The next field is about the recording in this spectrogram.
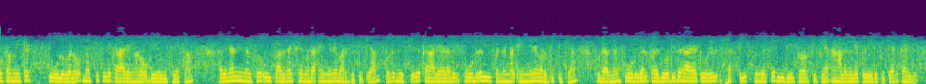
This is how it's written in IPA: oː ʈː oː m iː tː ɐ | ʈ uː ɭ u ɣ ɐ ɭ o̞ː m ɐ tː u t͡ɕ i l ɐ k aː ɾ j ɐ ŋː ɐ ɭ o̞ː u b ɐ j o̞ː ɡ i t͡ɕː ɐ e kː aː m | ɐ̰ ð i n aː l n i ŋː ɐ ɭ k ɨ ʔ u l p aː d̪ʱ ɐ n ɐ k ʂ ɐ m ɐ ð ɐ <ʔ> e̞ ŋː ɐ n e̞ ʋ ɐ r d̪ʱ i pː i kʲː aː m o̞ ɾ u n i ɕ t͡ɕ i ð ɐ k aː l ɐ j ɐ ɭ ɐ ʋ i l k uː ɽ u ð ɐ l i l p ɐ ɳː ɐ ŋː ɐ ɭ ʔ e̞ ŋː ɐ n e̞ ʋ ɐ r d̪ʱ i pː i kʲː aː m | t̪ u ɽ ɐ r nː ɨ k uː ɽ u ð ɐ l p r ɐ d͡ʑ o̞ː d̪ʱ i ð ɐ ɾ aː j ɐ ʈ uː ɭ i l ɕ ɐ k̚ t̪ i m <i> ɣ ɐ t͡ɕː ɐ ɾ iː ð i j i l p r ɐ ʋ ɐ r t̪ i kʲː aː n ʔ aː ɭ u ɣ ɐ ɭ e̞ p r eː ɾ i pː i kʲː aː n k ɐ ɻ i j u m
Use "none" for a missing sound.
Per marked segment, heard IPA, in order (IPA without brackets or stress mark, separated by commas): ʔ, i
